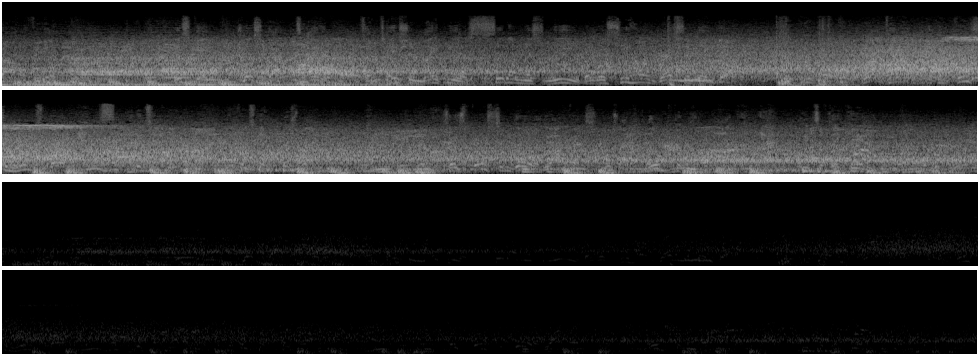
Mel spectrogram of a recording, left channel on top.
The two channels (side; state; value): right; quieter; 35.9 dB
